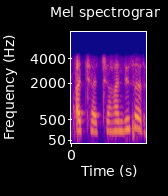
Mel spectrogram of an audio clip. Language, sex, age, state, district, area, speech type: Dogri, female, 18-30, Jammu and Kashmir, Samba, urban, conversation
